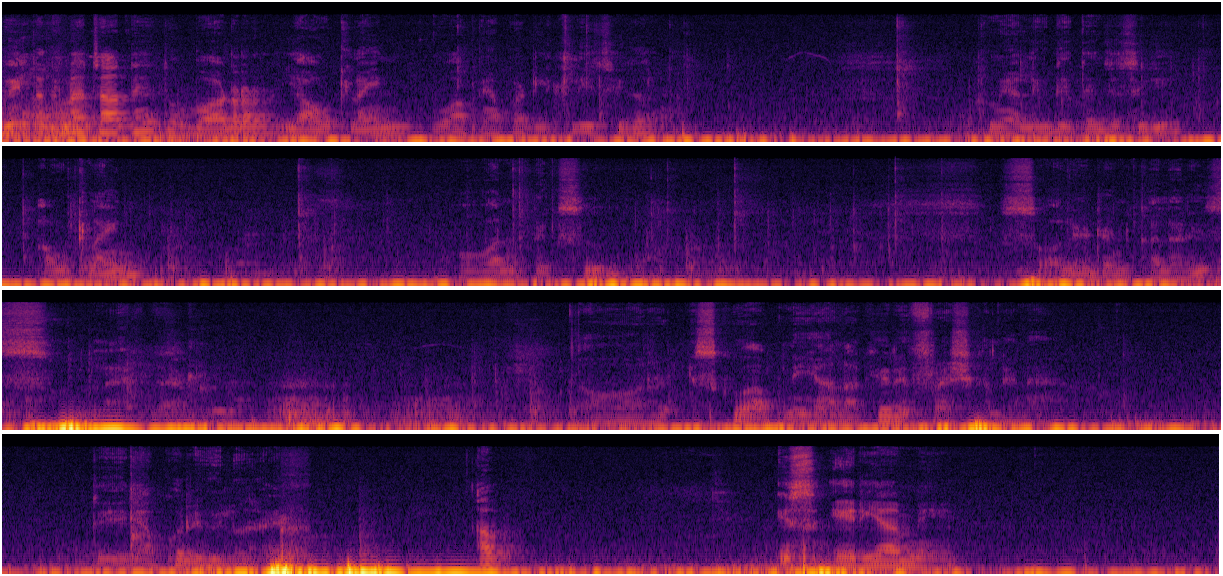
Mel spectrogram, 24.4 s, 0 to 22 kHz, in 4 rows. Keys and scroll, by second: 12.7 ctrl+s, 14.6 alt+Tab.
